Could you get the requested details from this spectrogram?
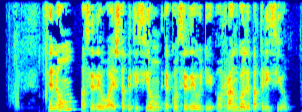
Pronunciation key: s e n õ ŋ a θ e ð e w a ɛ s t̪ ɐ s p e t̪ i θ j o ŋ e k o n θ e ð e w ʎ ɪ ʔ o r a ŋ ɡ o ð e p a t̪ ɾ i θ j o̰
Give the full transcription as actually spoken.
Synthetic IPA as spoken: s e n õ ŋ a θ e ð e w a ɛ s t̪ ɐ p e t̪ i θ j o ŋ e k o n θ e ð e w ʎ ɪ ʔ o r a ŋ ɡ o ð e p a t̪ ɾ i θ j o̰

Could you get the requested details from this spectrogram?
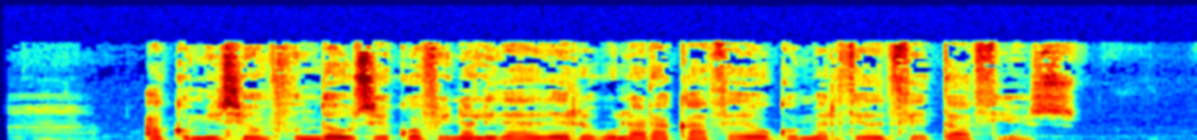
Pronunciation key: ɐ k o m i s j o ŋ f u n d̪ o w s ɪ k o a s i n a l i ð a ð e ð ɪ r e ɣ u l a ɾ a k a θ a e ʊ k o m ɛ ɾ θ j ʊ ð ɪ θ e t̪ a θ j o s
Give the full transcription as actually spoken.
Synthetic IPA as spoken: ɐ k o m i s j o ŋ f u n d̪ o w s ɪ k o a f i n a l i ð a ð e ð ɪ r e ɣ u l a ɾ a k a θ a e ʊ k o m ɛ ɾ θ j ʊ ð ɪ θ e t̪ a θ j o s

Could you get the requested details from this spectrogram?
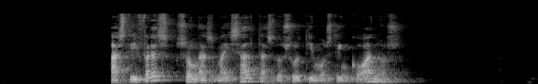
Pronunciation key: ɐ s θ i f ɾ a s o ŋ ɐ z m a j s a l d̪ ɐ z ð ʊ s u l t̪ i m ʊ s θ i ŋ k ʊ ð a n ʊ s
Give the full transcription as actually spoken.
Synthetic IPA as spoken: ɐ s θ i f ɾ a sː o ŋ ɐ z m a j s a l t̪ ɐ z ð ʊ s u l t̪ i m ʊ s θ i ŋ k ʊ a n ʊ s

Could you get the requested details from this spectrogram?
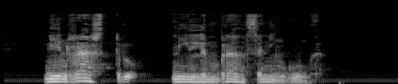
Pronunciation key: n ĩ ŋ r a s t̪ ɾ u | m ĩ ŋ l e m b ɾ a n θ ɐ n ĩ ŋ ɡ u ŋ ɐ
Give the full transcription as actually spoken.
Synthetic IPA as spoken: n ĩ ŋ r a s t̪ ɾ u | n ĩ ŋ l e m b ɾ a n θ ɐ n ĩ ŋ ɡ u ŋ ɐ

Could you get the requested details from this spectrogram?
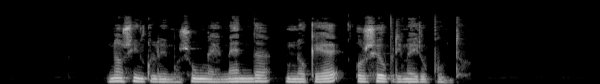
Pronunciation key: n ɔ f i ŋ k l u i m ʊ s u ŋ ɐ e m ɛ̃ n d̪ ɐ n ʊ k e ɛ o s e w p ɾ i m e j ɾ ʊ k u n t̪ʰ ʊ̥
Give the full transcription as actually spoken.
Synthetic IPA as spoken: n ɔ s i ŋ k l u i m ʊ s u ŋ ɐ e m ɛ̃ n d̪ ɐ n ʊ k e ɛ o s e w p ɾ i m e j ɾ ʊ p u n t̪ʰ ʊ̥

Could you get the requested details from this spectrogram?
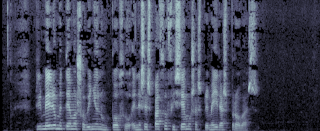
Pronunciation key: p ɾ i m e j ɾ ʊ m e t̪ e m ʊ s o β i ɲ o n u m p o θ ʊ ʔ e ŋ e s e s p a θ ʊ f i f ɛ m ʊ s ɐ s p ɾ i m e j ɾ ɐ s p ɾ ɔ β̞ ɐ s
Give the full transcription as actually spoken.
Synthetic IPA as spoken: p ɾ i m e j ɾ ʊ m e t̪ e m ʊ s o β i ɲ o n u m p o θ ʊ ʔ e n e s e s p a θ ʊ f i ʃ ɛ m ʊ s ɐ s p ɾ i m e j ɾ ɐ s p ɾ ɔ β̞ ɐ s

